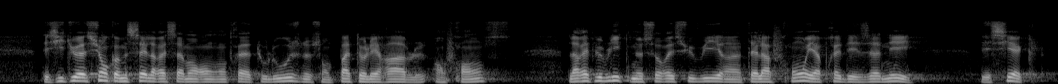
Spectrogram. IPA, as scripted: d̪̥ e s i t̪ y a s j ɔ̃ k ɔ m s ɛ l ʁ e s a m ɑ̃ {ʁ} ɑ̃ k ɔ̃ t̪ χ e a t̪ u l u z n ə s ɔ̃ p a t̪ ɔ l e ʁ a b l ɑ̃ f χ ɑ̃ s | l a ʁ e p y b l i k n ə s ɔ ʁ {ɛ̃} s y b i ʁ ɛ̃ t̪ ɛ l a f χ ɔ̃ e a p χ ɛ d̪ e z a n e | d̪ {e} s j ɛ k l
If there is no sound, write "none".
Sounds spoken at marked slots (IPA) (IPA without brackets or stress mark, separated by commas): ʁ, ɛ, e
